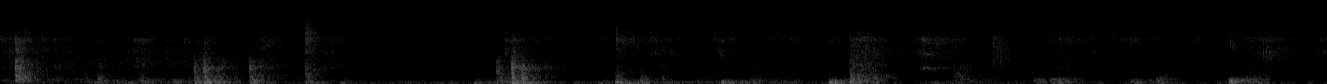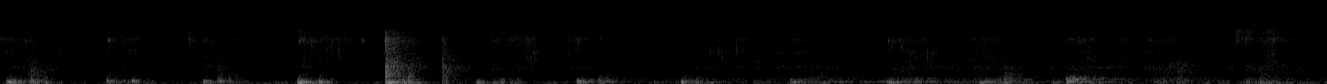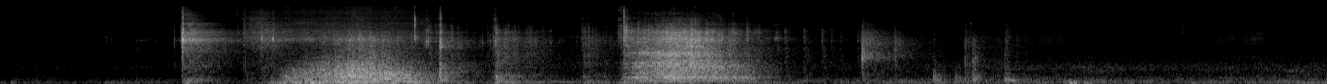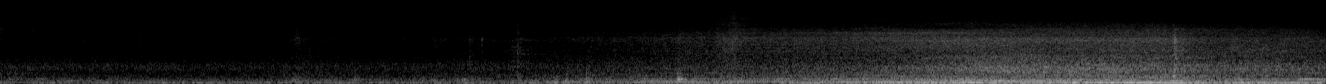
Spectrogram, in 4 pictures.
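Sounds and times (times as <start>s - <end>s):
door rolling in track: 29.0s - 35.1s, 48.0s - 53.0s
passing vehicle rumble: 37.3s - 53.0s.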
